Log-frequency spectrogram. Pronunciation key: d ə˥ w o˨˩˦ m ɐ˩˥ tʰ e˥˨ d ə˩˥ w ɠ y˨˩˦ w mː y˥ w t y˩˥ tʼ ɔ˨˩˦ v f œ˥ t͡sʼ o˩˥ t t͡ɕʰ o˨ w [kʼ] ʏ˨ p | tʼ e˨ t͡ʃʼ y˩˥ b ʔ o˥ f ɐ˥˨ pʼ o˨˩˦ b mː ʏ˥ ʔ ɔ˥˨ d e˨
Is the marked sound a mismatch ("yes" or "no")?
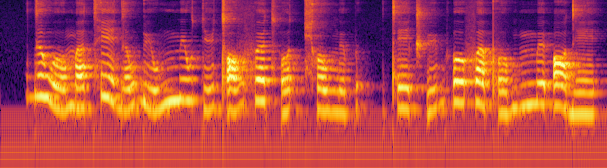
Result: yes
